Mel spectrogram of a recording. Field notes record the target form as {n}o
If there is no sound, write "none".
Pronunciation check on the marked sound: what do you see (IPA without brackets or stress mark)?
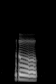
ɾ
